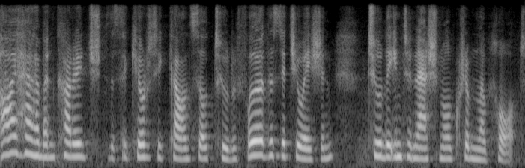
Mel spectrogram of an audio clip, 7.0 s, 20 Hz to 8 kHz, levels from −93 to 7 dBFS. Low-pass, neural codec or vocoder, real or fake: 7.2 kHz; codec, 16 kHz in and 24 kHz out, 0.6 kbps, FocalCodec, streaming, 2048 codes; fake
